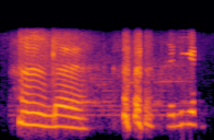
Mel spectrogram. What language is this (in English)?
Punjabi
